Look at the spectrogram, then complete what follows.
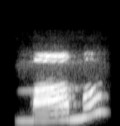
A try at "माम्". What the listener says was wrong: Mom, stop with the mom, like that halanta.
